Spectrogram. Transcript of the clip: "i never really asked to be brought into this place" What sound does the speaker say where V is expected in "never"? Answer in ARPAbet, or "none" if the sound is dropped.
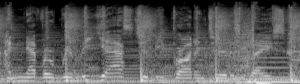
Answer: V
